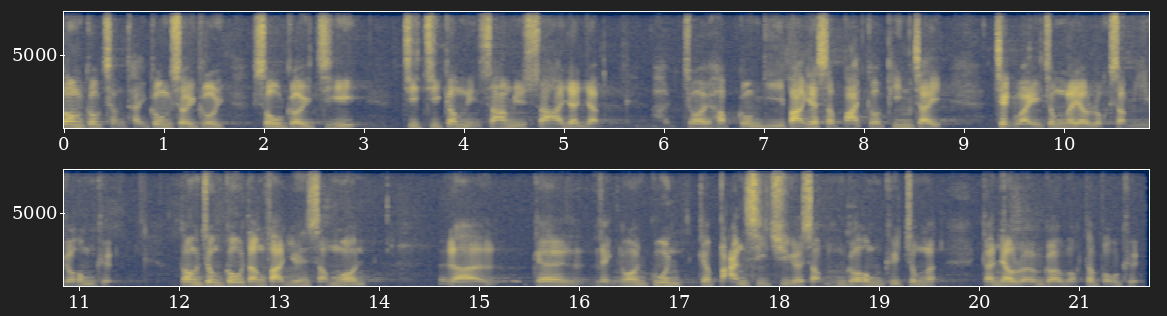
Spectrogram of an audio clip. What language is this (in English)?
Cantonese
